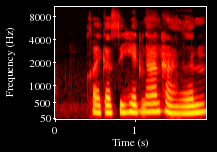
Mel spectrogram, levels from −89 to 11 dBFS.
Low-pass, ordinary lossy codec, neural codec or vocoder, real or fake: none; none; none; real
